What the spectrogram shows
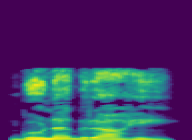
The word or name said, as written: ಗುಣಗ್ರಾಹಿ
